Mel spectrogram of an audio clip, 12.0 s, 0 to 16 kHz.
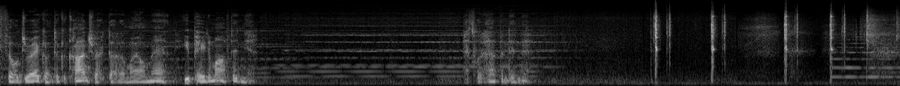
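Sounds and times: sharp cracks: 8.6 - 12.0.

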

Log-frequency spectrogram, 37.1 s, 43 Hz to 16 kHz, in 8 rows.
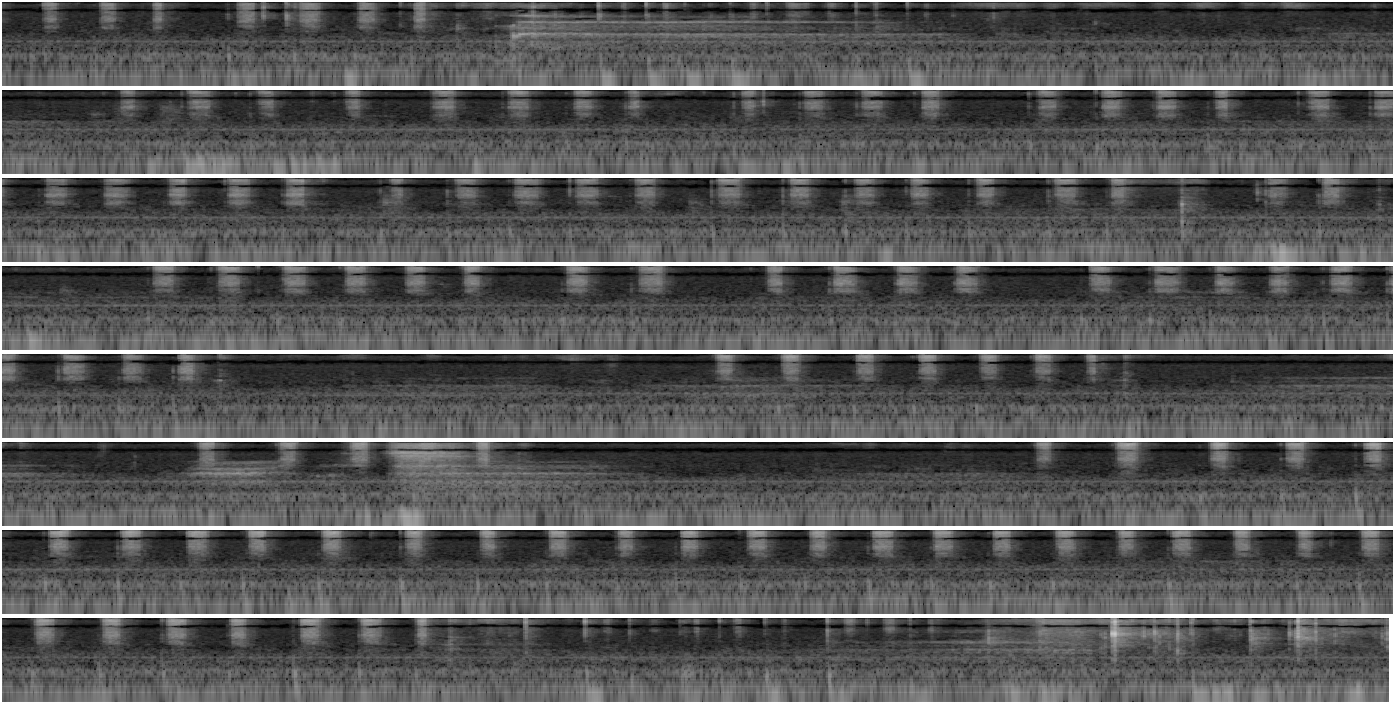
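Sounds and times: pastel pencil scratching on card: 0.0 - 1.6, 5.0 - 19.3, 20.9 - 22.4, 26.6 - 35.6.

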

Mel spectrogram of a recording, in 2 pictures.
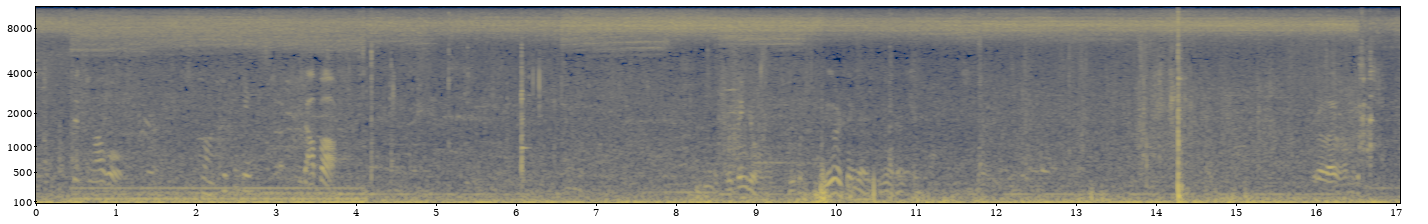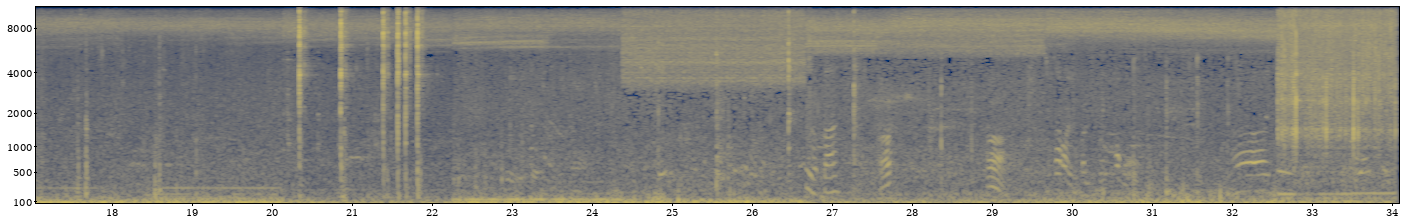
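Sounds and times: steady high hiss: 23.8 - 31.0, 31.8 - 34.0
faint voices: 32.6 - 34.0.

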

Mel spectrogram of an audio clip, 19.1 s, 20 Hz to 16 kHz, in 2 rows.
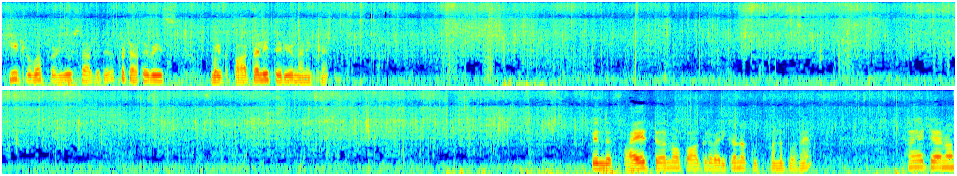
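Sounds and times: chicken sizzling on foil: 0.0 - 19.0.

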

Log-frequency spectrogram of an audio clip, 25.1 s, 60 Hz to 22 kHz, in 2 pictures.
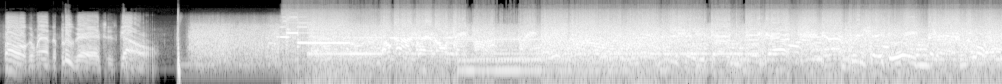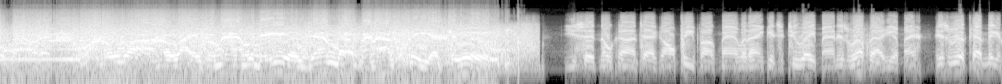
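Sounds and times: garbled radio voices: 0.0 - 25.0
radio static hiss: 2.2 - 25.0.

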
